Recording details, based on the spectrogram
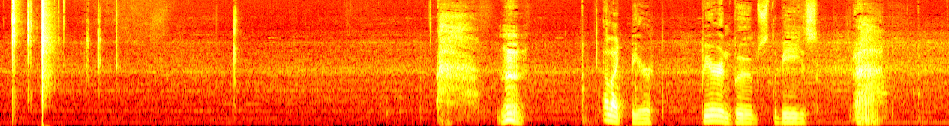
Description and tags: Opening can, drinking, and Male saying "I like Beer"
My buddy opens up a can, takes a drink or two, goes "ah" followed by "mm" and then says, "I like beer. Beer and boobs - the B's...Ah!" There is one other "B" he loves, but we shouldn't mention it here.
opening, refreshed, beer-can, tin, can, drink, bottle, beer, soda, s, drinking, male, coke, human, beverage, ah, mm, man, gulp, boobs, Mmm, B, voice, open, I-like-beer, aluminum-can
